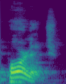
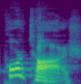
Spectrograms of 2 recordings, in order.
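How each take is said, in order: First: The word is said in the everyday way. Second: The word is said in an unusual, fancier way.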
